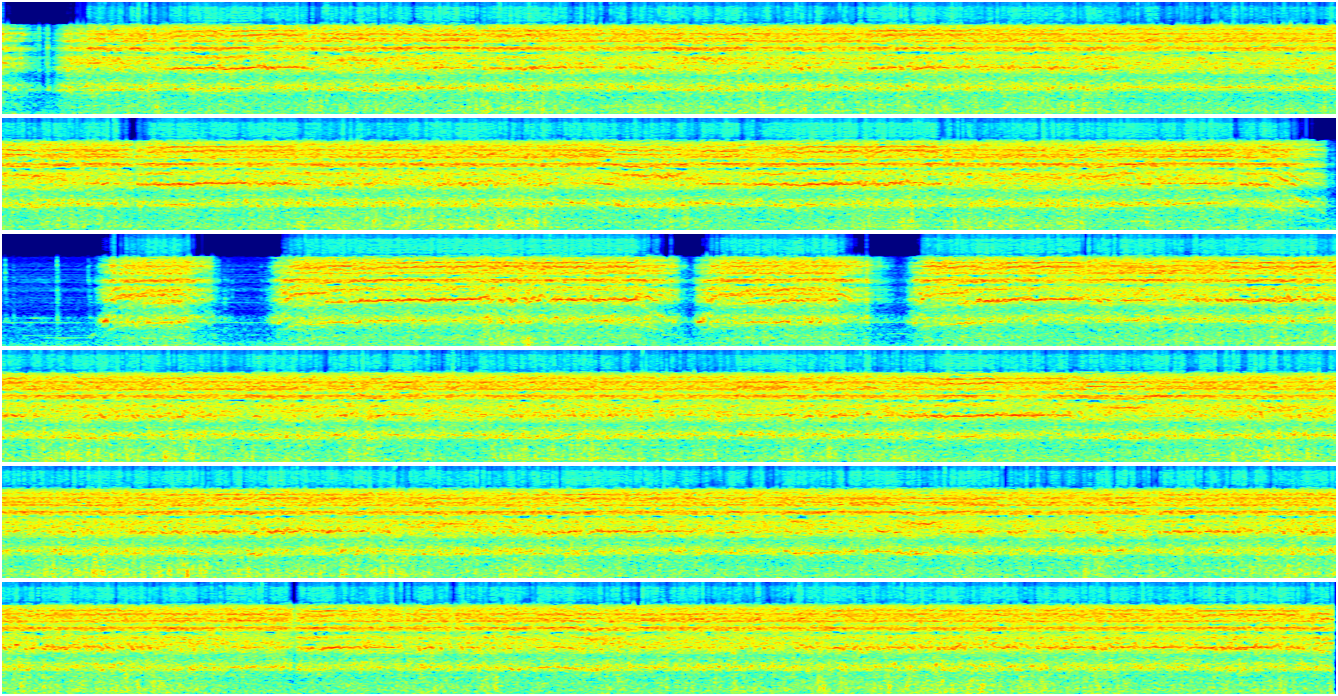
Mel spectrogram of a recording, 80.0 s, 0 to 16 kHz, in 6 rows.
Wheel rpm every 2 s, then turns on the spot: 120, 220, 220, 230, 230, 230, 230, 220, 230, 230, 210, 210, 220, 60, 80, 190, 160, 140, 180, 230, 230, 230, 230, 230, 230, 220, 230, 230, 230, 220, 230, 230, 230, 230, 230, 230, 230, 240, 230, 230.
26-30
